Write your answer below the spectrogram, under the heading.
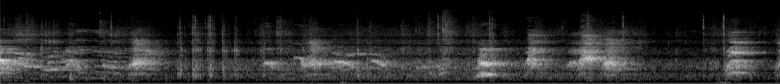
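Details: Tiny red female Toy Poodle, born May 24 and 700 g when filmed June 30, produces repeated nasal whines and short yelps rising and falling in waves, with soft rustling between.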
